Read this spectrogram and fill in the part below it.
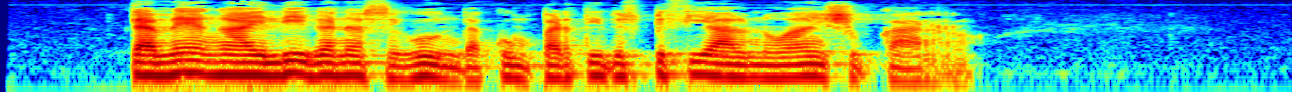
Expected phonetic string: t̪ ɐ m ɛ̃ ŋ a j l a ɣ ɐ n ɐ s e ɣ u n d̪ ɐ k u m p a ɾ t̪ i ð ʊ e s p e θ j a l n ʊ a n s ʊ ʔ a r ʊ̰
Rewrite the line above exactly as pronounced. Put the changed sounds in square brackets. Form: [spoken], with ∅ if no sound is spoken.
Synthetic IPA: t̪ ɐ m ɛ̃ ŋ a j l [i] ɣ ɐ n ɐ s e ɣ u n d̪ ɐ k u m p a ɾ t̪ i ð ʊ e s p e θ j a l n ʊ a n [ʃ] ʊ [k] a r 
